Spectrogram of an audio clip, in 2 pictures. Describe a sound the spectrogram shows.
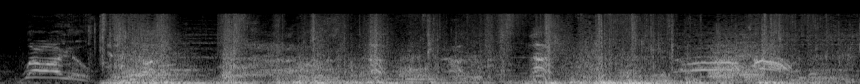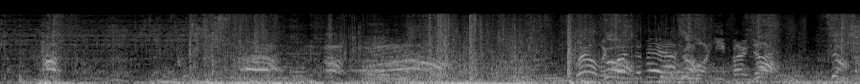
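A bear roars and growls loudly.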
